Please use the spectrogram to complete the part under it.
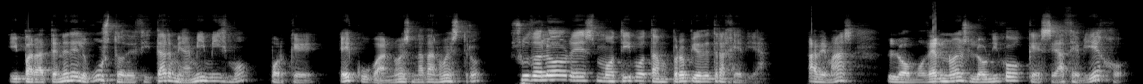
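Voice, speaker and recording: Expressive male literary narrator. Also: mid-range voice. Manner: measured, declamatory delivery with formal diction. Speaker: audiobook narrator. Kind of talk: literary reading of a philosophical dialogue.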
